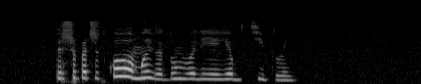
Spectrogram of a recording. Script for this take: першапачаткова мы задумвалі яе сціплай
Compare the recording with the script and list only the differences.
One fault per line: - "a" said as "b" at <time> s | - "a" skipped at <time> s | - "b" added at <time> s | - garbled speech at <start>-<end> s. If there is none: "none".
none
